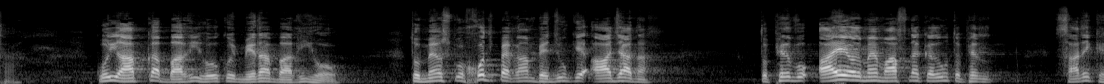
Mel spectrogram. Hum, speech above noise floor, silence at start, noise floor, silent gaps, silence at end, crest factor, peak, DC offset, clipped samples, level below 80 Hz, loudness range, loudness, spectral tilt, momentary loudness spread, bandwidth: none; 41 dB; 0.05 s; -61 dBFS; none; 0 s; 20 dB; -2 dBFS; under 0.1%; under 0.1%; -60 dBFS; 4 LU; -20 LUFS; -4.5 dB/octave; 14 LU; 15.5 kHz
